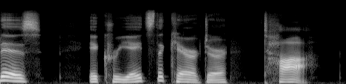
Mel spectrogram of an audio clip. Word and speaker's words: 他: It creates the character ta. It's pronounced ta with a high flat tone.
